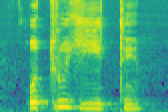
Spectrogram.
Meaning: to poison
- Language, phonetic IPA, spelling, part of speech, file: Ukrainian, [ɔtrʊˈjite], отруїти, verb, Uk-отруїти.ogg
